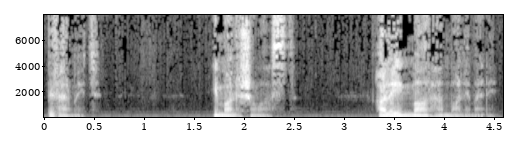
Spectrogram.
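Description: A man voicing a calm, strange woman in a read-aloud story, speaking quietly, flatly and insistently. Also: deep voice, breathy edge. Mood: cold calm. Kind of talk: audiobook story reading.

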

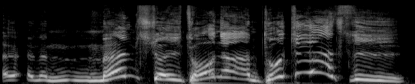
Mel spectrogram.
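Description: A woman voicing a cheeky, boastful young trickster hero with a teasing, lively voice. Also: a little high, no room sound, studio quality. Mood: boasting.

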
